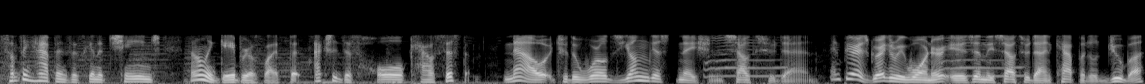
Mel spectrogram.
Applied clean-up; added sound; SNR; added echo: none; Cat; 16 dB; none.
